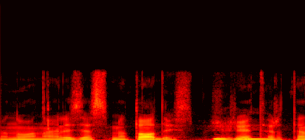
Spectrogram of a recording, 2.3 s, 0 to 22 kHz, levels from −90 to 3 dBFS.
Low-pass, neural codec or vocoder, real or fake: 10.8 kHz; none; real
